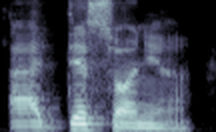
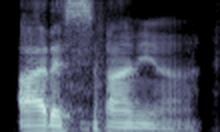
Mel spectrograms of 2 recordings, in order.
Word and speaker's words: Adesanya: manager tim simpson said the way arielle is saying it is the actual real way a disonya however because no one else is saying it that way izzy has kind of decided that he just wants it to stay aristanya so they've decided espn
